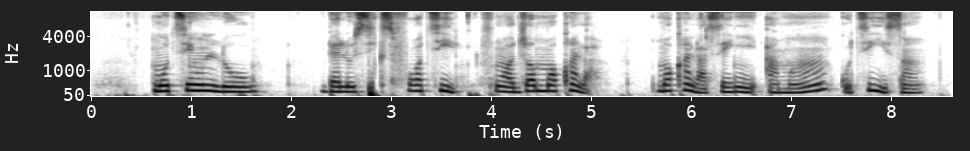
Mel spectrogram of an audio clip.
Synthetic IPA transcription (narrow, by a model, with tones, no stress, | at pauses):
mo˧ti˦n̩˦lo˧ | bɛ˧lo˧si˦ksfɔ˦ti˦˨fũ˦ɔ˧d͡ʒɔ˦mɔ̃˦kã˦la˨ | mɔ̃˦kã˦la˨sɛ˦j̃ĩ˧a˨mãː˨˦ko˨ti˨˦i˨sã˧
